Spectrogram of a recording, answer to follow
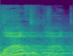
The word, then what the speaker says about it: dead: sound like bird and dead it is said like bed and not beat for goodness sake don't call it deed watch out for the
